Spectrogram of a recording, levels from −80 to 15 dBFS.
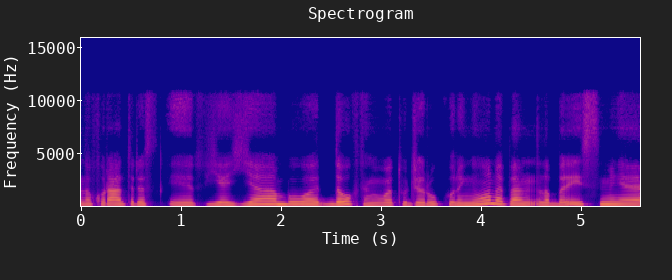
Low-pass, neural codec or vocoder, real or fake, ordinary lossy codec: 10.8 kHz; codec, 24 kHz, 0.9 kbps, WavTokenizer, large speech release; fake; AAC, 96 kbps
